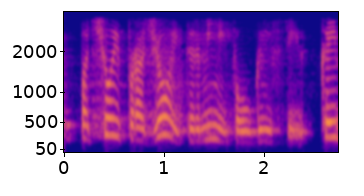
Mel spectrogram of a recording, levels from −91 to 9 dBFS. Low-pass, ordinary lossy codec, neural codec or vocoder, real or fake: 3.6 kHz; AAC, 16 kbps; codec, 16 kHz in and 24 kHz out, 1 kbps, XY-Tokenizer; fake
